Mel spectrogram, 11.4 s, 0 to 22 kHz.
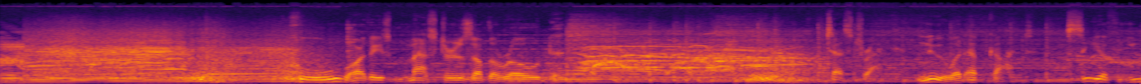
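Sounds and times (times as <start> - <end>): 
test car engine revving and accelerating on a test track: 0.0 - 11.4
speech: 3.6 - 6.4, 8.3 - 11.4.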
